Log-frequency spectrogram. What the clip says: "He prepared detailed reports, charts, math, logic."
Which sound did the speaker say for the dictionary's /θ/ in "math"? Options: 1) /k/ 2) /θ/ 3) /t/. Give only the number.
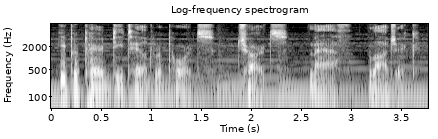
2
